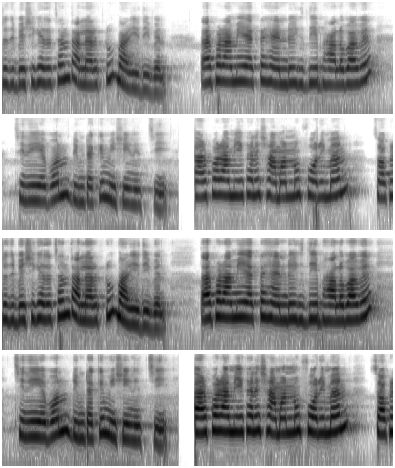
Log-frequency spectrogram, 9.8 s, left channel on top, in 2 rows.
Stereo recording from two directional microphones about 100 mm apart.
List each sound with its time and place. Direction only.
0.0 s a woman's voice: 30° right (ahead or behind)
7.3 s a woman's voice: 45° right (ahead or behind)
